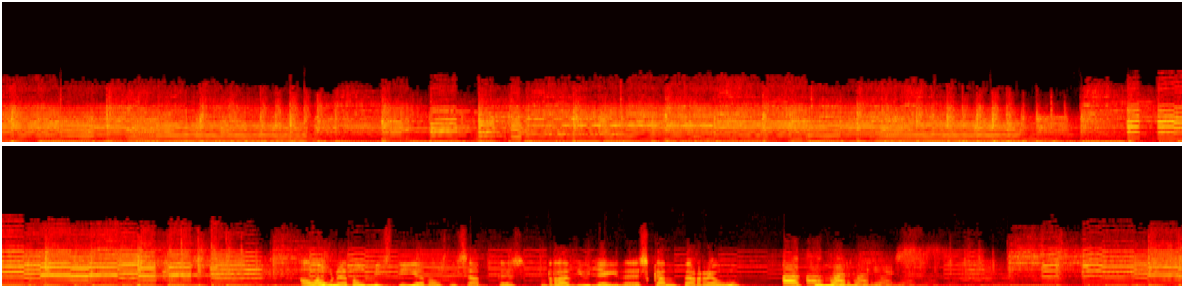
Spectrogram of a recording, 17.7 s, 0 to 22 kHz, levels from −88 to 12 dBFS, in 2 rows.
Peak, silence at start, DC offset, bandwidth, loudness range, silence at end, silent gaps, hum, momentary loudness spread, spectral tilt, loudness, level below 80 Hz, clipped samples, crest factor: -8 dBFS; 0 s; under 0.1%; 11.5 kHz; 4 LU; 0 s; none; none; 9 LU; -3 dB/octave; -25 LUFS; -82 dBFS; under 0.1%; 18 dB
